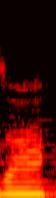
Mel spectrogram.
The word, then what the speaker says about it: ざ: I'll pronounce it as za, like in the middle of the word wizard.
